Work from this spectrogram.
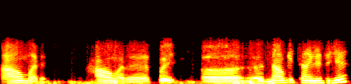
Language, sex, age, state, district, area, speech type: Goan Konkani, male, 18-30, Goa, Tiswadi, rural, conversation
